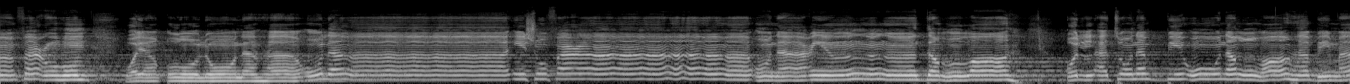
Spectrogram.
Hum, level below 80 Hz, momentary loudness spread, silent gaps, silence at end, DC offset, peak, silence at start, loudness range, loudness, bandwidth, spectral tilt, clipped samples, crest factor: none; -56 dBFS; 5 LU; none; 0 s; under 0.1%; -2 dBFS; 0 s; 2 LU; -19 LUFS; 14 kHz; -5 dB/octave; under 0.1%; 16 dB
